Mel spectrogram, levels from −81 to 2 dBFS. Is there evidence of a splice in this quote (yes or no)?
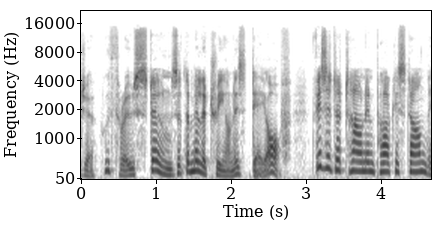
yes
